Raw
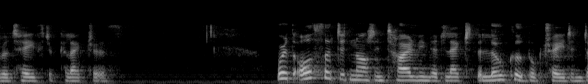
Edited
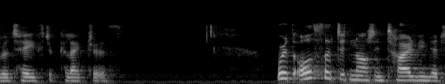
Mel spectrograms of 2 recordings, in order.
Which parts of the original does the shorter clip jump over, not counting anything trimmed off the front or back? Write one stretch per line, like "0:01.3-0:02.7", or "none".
none

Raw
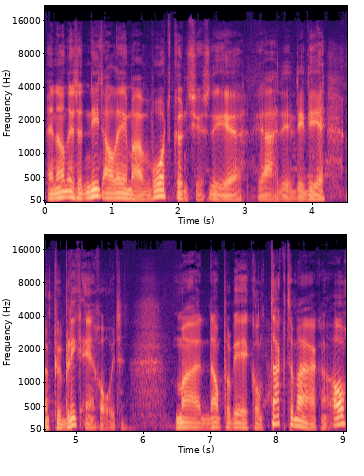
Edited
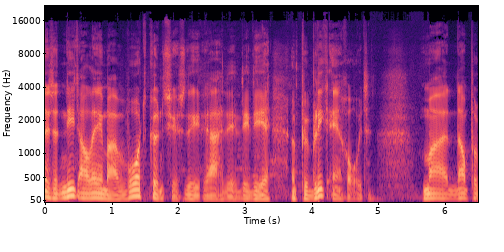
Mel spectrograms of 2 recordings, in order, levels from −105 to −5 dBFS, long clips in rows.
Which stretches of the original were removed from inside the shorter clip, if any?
0:02.7-0:03.1

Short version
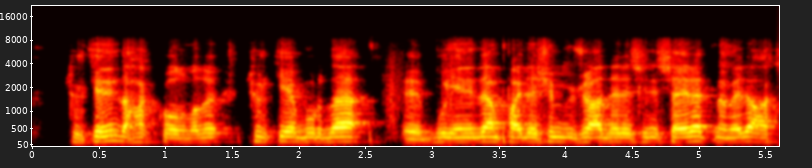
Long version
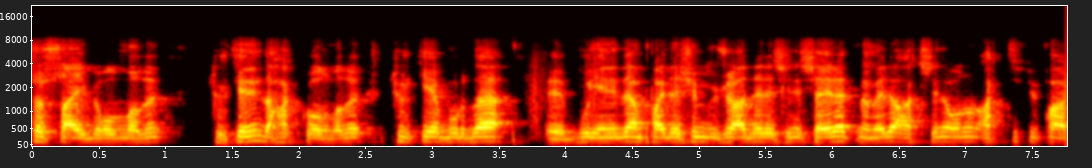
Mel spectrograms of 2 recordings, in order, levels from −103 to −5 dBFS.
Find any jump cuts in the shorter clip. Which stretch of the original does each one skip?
none

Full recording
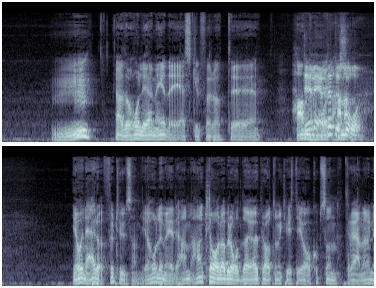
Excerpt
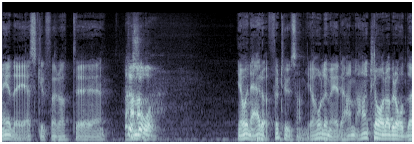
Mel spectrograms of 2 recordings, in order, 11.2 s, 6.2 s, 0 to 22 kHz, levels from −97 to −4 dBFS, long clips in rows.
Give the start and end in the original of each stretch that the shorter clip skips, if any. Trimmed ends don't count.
0:04.2-0:05.0

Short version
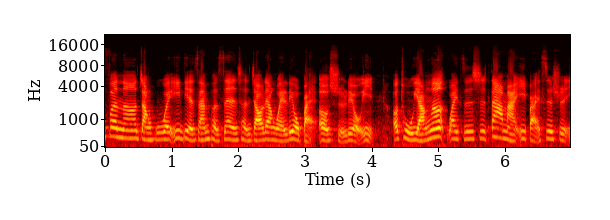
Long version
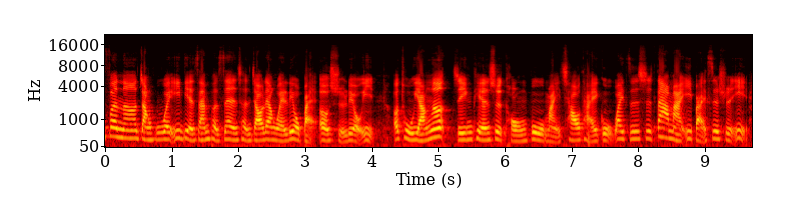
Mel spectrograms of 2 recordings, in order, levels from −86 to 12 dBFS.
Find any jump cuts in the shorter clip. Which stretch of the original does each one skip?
0:05.1-0:07.6

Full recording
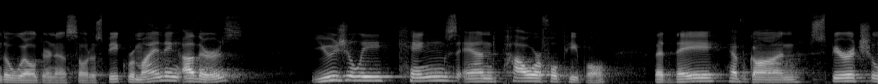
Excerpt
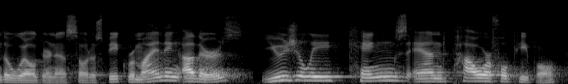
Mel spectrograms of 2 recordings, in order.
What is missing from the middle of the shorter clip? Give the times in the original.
0:02.5-0:03.0

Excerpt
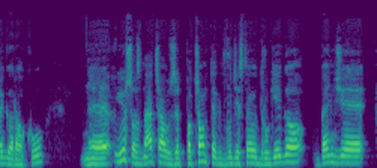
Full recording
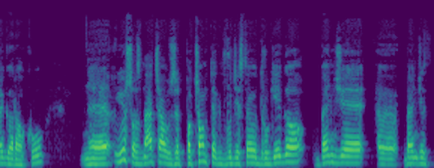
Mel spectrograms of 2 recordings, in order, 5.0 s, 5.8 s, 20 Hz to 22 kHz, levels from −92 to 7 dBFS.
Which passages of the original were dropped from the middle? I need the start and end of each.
none

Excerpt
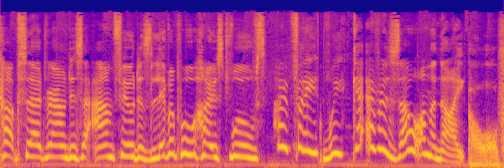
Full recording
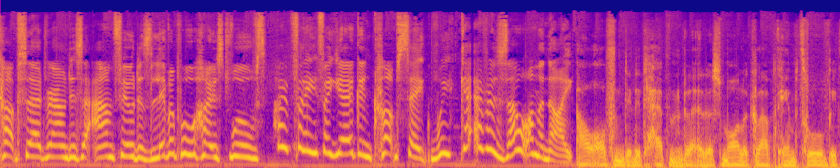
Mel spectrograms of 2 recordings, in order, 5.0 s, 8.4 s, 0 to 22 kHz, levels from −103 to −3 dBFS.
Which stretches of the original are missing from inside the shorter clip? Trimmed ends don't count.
0:03.2-0:04.3

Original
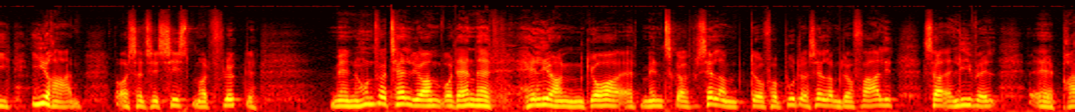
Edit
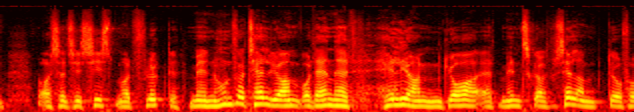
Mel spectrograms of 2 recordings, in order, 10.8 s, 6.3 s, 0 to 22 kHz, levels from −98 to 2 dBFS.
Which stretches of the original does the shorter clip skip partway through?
0:02.6-0:03.2

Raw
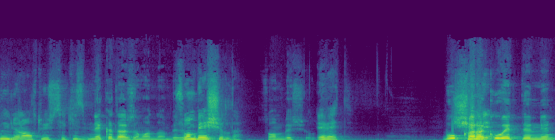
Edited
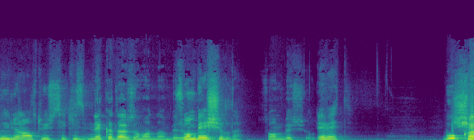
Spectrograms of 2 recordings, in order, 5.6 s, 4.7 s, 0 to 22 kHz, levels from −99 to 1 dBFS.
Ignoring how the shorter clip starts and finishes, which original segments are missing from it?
none

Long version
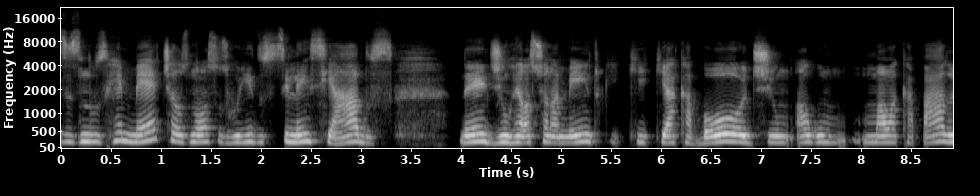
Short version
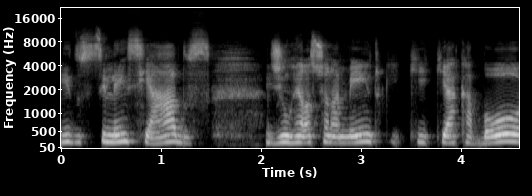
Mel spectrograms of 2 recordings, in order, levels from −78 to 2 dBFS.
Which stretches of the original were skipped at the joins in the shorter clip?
0:03.9-0:04.2

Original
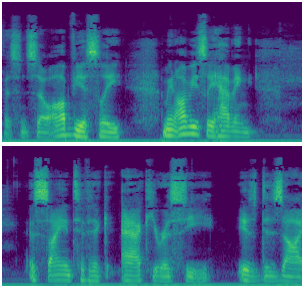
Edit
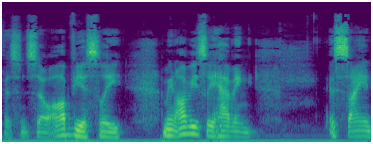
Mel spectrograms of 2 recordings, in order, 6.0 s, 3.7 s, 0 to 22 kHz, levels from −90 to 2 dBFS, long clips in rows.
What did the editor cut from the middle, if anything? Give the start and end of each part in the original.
none

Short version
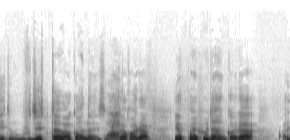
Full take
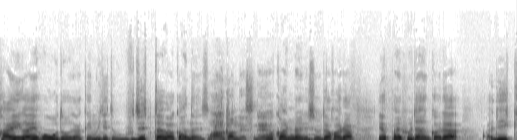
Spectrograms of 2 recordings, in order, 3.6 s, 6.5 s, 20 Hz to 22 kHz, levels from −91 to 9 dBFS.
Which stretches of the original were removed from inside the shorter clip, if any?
0:02.8-0:04.0

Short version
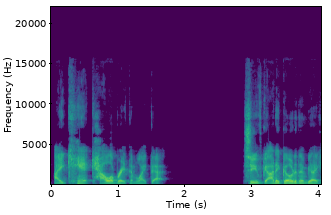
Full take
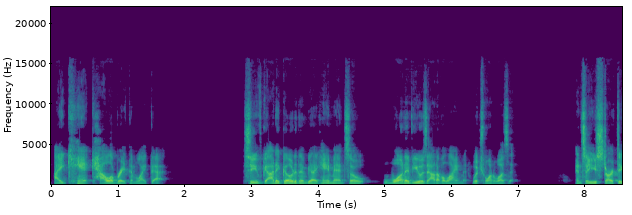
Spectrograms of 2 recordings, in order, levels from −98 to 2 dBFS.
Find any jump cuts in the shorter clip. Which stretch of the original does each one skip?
none

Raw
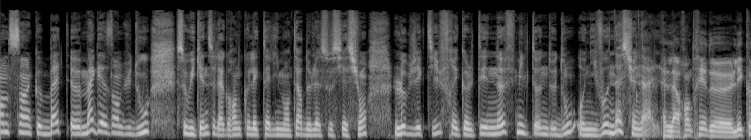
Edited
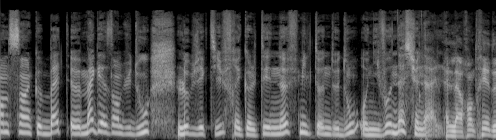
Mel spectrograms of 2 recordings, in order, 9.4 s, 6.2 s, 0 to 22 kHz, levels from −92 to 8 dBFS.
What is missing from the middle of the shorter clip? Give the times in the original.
0:02.2-0:04.9

